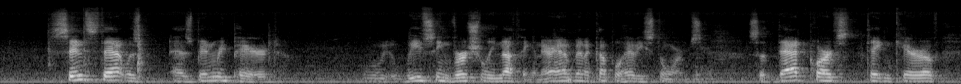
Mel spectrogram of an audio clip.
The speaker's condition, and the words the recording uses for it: None; typical speech.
